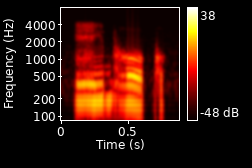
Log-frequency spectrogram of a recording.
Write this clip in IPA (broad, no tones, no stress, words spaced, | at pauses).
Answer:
ɦibʱoːk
